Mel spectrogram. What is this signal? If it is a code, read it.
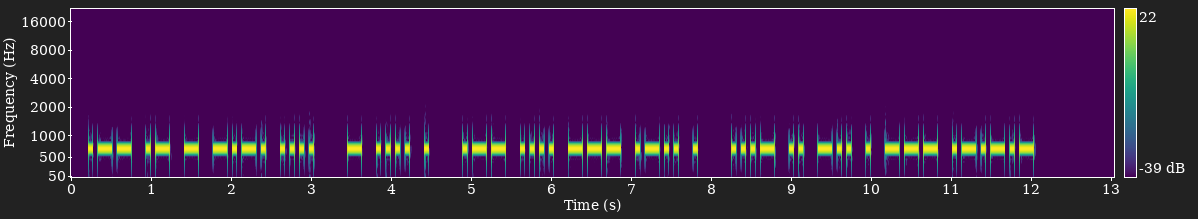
Morse code, heard as a keyed tone, about 19 wpm, 700 Hz. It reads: WATCH THE WHOLE VIDEO.
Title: Sentences from Top 1000 Words - Review Part 4 - 20wpm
